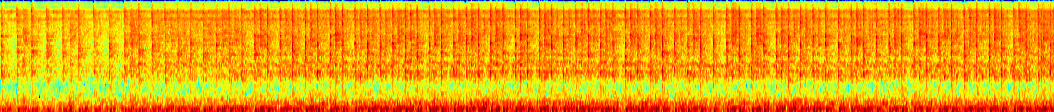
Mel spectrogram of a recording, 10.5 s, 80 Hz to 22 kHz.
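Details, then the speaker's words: 2005 Honda VTX1300 running rough from fuel and vacuum problems, after capping the vacuum leaks, on an auxiliary fuel source: a loud V-twin holds a steady lumpy beat near four pulses a second, with no stumbles or gaps. "we're just going to see how it runs just like this to start with get an idea as loud as the son of a as I said so I don't want to run it too long from what the cops showing up"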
